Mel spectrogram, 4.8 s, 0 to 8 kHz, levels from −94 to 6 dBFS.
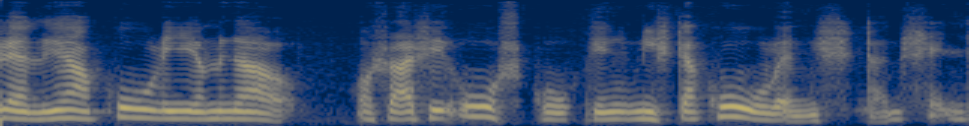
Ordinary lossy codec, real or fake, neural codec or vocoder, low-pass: none; fake; codec, 16 kHz, 1 kbps, FunCodec, trained on Chinese and English, 50 frames a second; none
